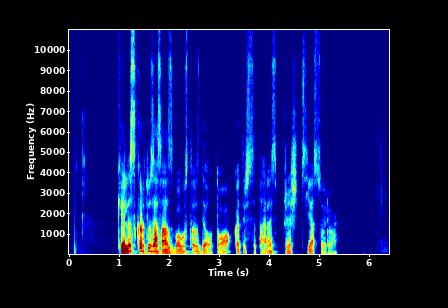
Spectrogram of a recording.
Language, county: Lithuanian, Kaunas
